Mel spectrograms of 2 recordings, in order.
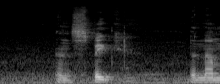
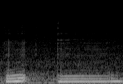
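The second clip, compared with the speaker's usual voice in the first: ordinary talk, nothing marked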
